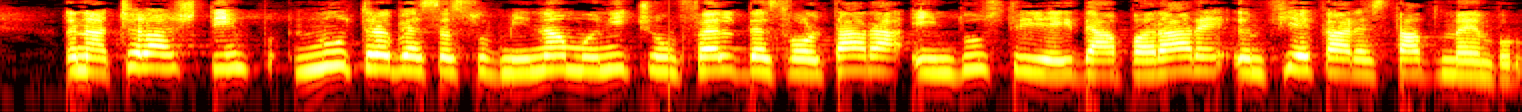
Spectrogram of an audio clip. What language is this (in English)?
Romanian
